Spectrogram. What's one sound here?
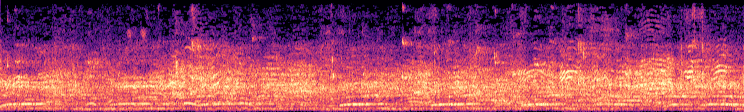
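Sneakers squeak sharply on a hard court, over and over.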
